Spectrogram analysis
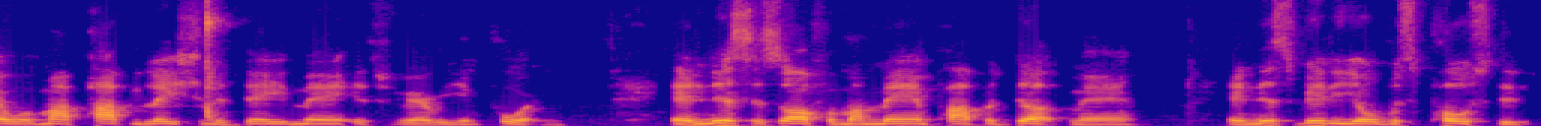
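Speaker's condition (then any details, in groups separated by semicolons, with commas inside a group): No condition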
